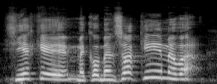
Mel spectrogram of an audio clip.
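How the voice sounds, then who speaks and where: A man's voice: creaky, sharp tone, smooth, heavily acted. Man putting on a whiny doom-sure hypochondriac. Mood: whining. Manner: high sighing lament with drawn-out "ay".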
